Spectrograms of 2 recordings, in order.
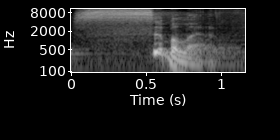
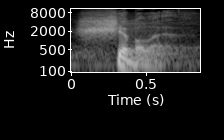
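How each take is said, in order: First: The word begins with an s sound. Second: The word begins with an sh sound. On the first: "Their language causes them to say it Sibboleth" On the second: "they can't say Shibboleth"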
